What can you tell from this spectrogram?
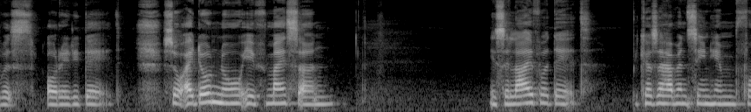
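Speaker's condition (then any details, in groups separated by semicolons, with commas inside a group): No condition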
